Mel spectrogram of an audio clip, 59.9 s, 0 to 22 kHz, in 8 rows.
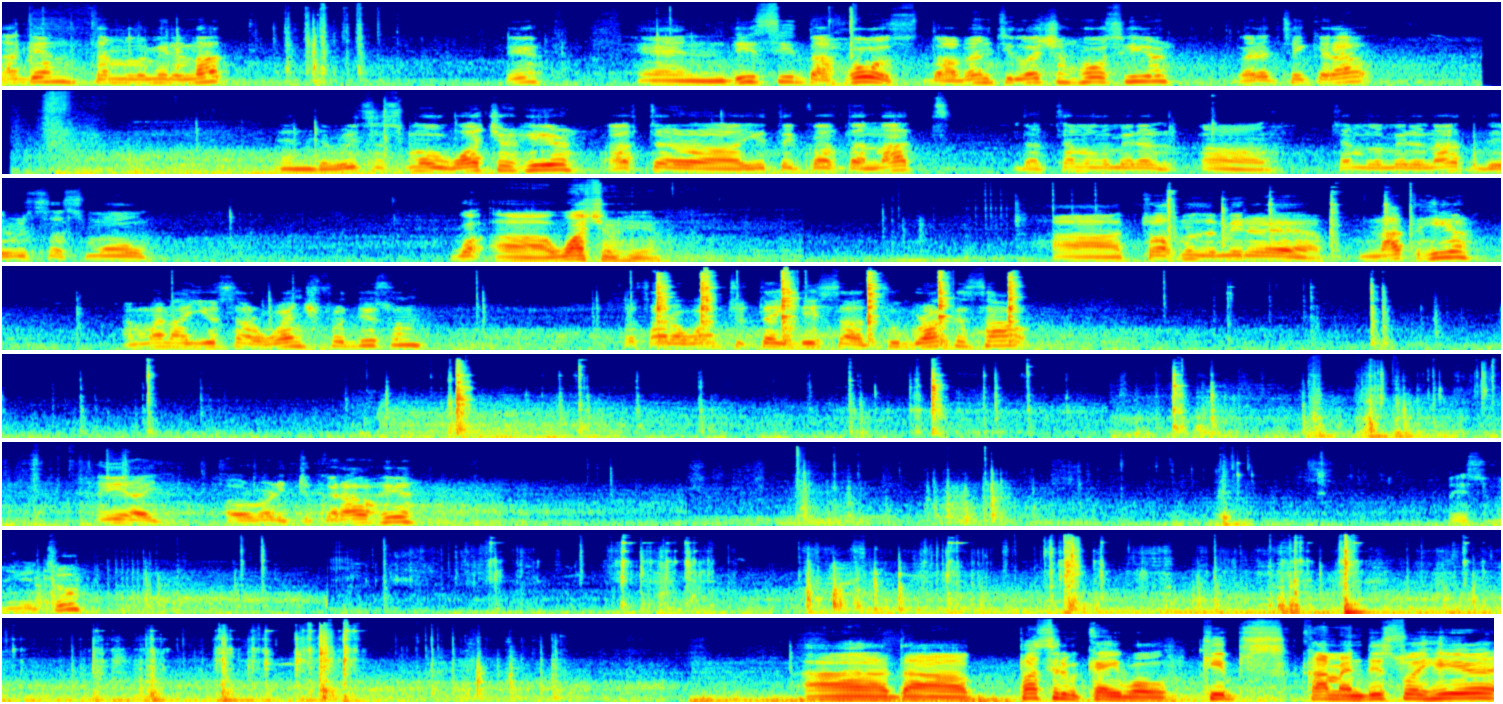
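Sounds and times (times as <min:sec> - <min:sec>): metal hardware clicking and rattling: 0:24.8 - 0:27.7, 0:45.0 - 0:55.4
handling rustle: 0:46.6 - 0:55.6.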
